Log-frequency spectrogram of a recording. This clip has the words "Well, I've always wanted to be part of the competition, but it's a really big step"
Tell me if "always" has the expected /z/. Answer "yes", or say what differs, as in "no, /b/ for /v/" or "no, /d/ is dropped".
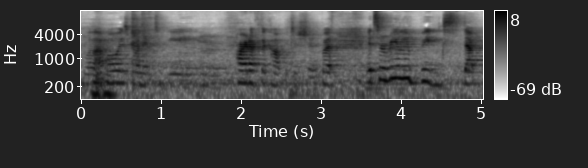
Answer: yes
